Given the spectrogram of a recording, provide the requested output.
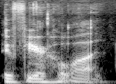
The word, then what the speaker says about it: Thufir Hawat: Through how do I pronounce it? Thufir Hawat.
